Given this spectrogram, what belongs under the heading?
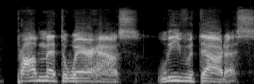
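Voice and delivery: robotic, mechanized voice. A character calls out through his Gundam, voice robotic and mechanized. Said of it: "a little bit like robotic and, and mechanized".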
